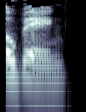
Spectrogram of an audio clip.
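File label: "obeying", British English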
